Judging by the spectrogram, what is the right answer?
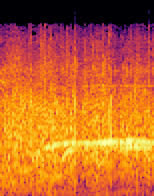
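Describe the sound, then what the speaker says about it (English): An audience breaks into sustained, dense hand clapping at a World AIDS Day launch event, loud and close, filling the whole stretch with even applause. "Please clap hands"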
